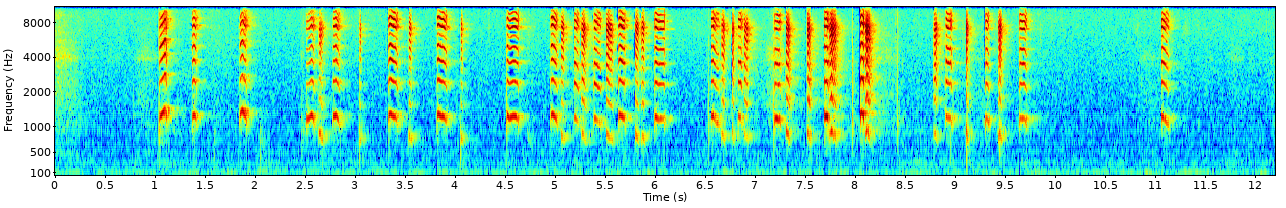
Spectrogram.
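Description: A squeaky plush toy squeaks in quick bursts as a small dog chews it.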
